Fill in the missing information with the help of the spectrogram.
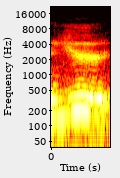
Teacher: you is /jə/ sound with schwa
